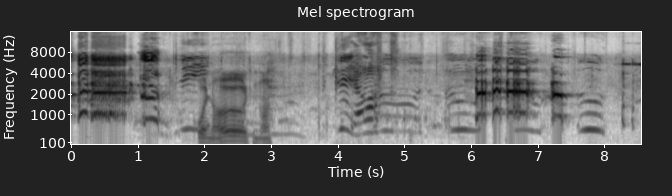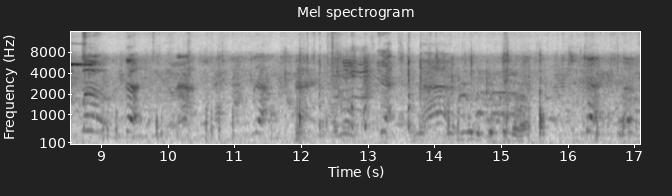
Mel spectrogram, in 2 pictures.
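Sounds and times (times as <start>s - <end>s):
rooster crowing: 0.0s - 1.4s, 6.0s - 7.6s, 14.4s - 15.4s.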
